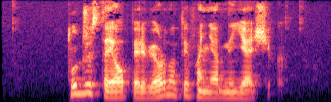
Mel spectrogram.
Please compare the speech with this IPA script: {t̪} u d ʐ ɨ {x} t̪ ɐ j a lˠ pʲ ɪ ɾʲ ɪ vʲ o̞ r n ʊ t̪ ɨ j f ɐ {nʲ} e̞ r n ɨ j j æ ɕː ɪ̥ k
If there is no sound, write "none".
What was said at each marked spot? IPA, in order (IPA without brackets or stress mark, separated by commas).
t̪, s, nʲ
